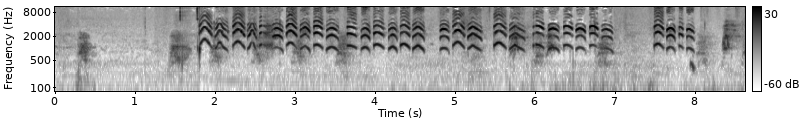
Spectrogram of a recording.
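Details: Red tri male Australian Shepherd puppy giving a rapid run of high, squeaky yips about twice a second, each a short arched note with bright overtones, after a couple of louder lower barks at the start.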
